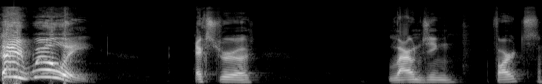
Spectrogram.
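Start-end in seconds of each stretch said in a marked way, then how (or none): 0.0-0.9 shrill, very high, very loud puppet-alien voice. Asked whether they do an ALF impression, the speaker answers with an ALF impression. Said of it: "That's almost as good as my Alf".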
